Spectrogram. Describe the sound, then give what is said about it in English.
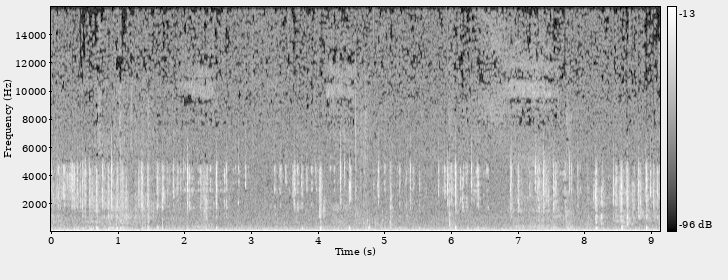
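Rapid, irregular clacking of keys on a computer keyboard, steady for the whole stretch, with a low constant hum underneath and no voices. “What are you typing?”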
